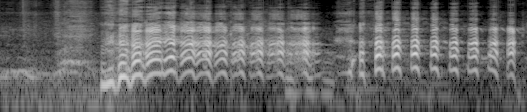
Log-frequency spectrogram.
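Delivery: long real laugh; hearty laugh. Real, not acted. Laughing at a player.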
